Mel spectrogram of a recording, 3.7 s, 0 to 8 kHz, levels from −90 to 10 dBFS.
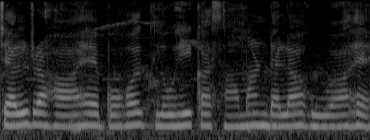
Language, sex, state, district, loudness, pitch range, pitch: Hindi, female, Uttar Pradesh, Deoria, -44 LUFS, 205-215 Hz, 210 Hz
